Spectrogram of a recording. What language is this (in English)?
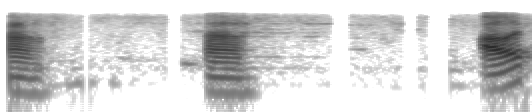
Maithili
